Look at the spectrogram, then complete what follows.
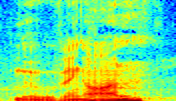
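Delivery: mock disgruntled, grumpy tone. Dismissing an enemy beaten in three minutes as a joke: mock disgruntled tone. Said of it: "Why do you sound so disgruntled?".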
